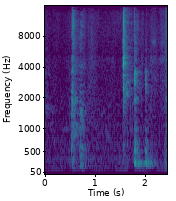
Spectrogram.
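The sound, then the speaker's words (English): A few deliberate, forced coughs: a pair of short bursts, a pause, then three more harsh coughs in quick succession, loud and dry. “I had to force a cough.”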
